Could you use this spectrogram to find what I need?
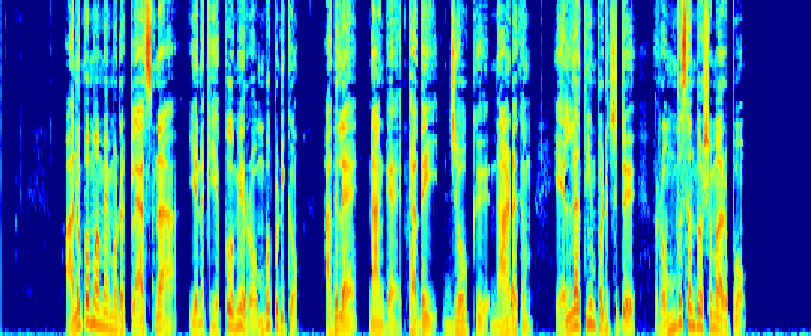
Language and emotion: Tamil, happy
